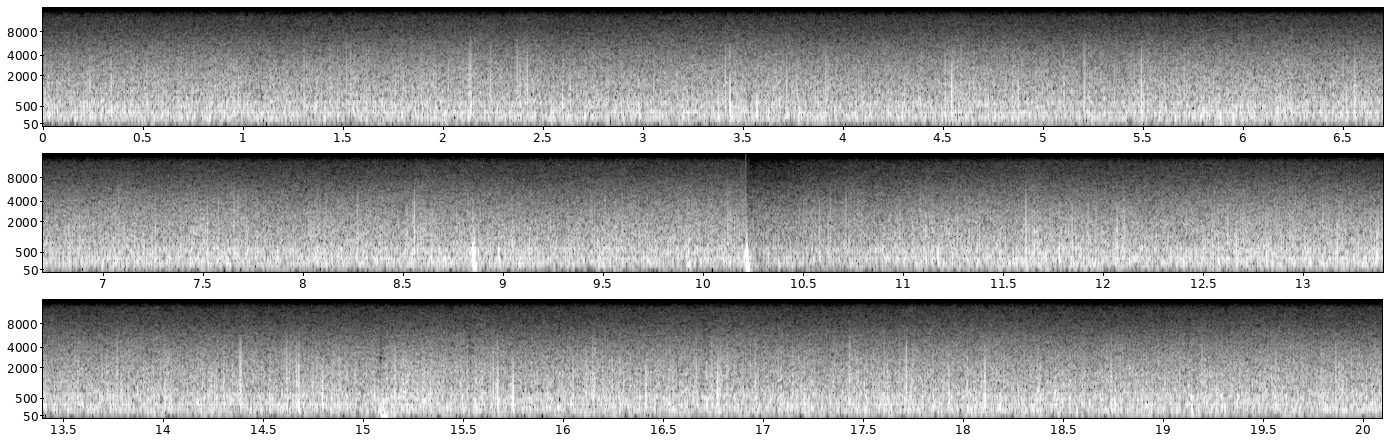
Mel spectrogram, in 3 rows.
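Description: Steady hiss and fine crackle of an early-1930s optical film soundtrack with no dialogue or music, broken by two sharp clicks about halfway through.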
